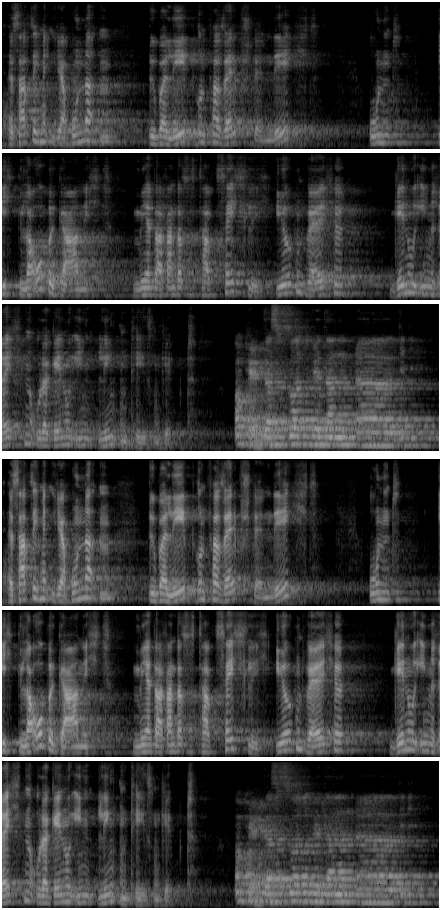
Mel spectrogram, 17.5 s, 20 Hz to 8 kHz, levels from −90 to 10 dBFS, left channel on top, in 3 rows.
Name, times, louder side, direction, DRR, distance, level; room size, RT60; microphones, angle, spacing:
voice 1, 0.1-1.5 2.0-4.2 4.9-5.3 5.8-7.3 7.6-10.5 11.0-14.3, right 5 dB, 75° right, 10 dB, 0.9 m, -33 dB
voice 2, 14.8-17.0, left 1 dB, 35° left, -5 dB, 4.0 m, -34 dB
24.5 x 23.5 x 6.7 m, 2.3 s
head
